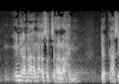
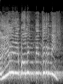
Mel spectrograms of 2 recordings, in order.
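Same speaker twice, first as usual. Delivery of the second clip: high, fast, teasing classmate voice; classmates' mock praise; 4 dB louder, faster than usual. Classmates pointing at him to the teacher, fast high mock praise. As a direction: hype him up like an eager classmate.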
